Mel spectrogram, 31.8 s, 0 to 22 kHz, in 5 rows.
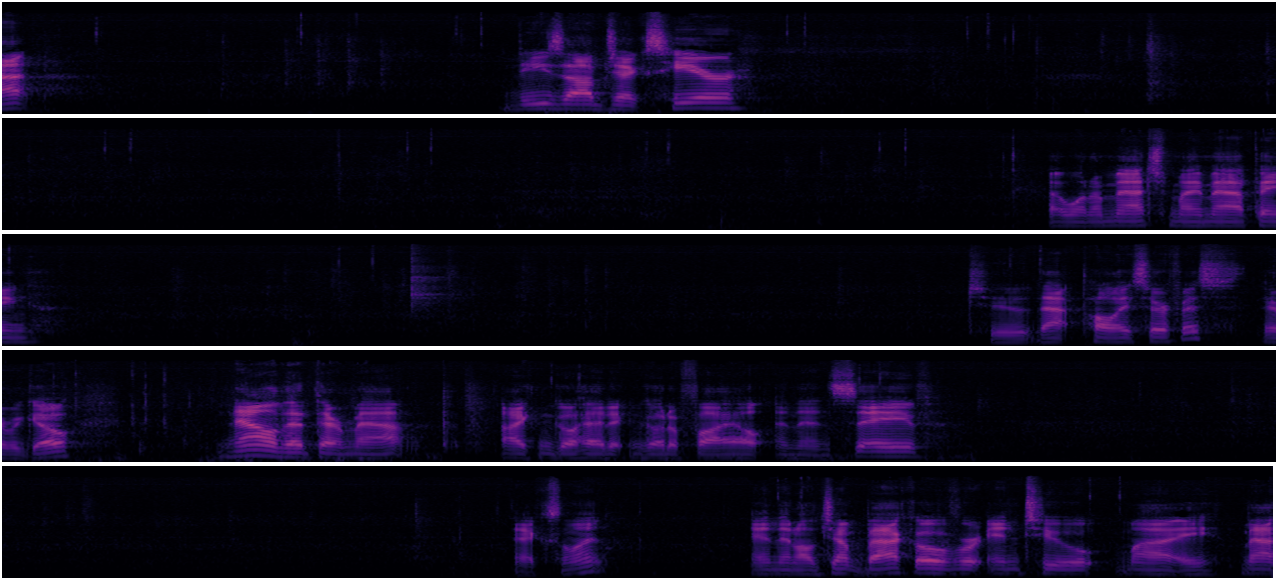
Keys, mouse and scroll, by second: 1.6 right click, 2.5 click, 4.1 shift+click, 4.4 shift+click, 5.0 click, 7.1 click, 8.6 click, 9.8 shift+click, 10.9 shift+click, 12.9 click, 13.5 middle click, 13.6 middle click, 14.7 click, 18.0 click, 18.9 middle click, 19.0 middle click, 19.1 middle click, 19.6 Escape, 19.9 Escape, 22.1 click, 23.6 click, 29.5 click, 31.2 click.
